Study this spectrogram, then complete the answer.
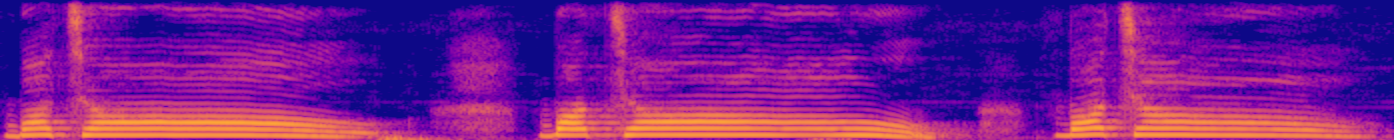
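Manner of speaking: long drawn-out cry for help, high and loud; screamed plea. A narrator's reading. Widowed woman fleeing three attackers, screaming for help. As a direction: cry out for rescue, stretching each call. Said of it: "চিৎকার করছে".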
